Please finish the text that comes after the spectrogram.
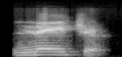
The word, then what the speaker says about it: nature: the word nature nature when you pronounce nature and if we try to hum it you can tell the syllable that is pronounced with more emphasis nature the nay is more pronounced that is the stressed syllable in the word government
